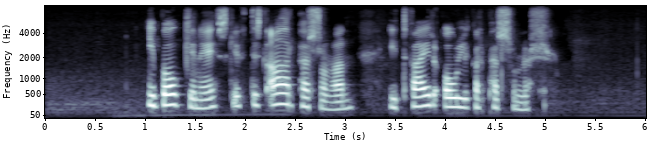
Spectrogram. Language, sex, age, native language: Icelandic, female, 20-29, Icelandic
